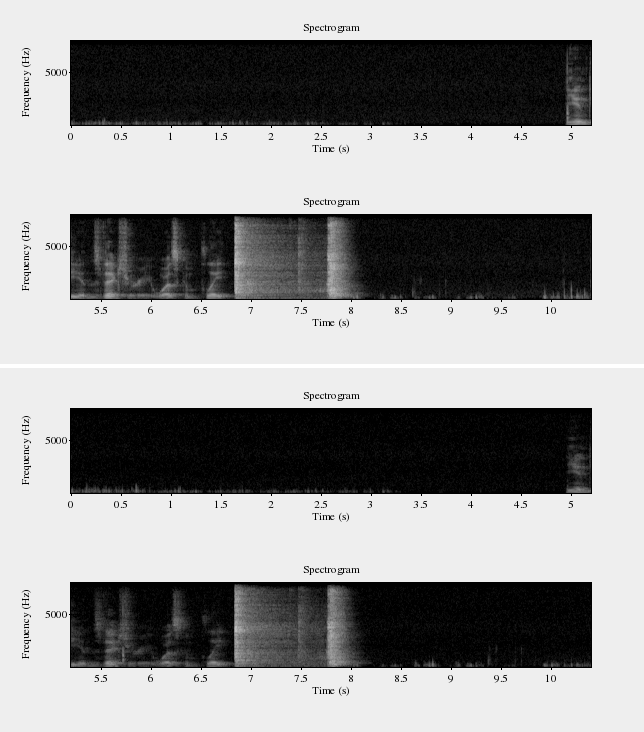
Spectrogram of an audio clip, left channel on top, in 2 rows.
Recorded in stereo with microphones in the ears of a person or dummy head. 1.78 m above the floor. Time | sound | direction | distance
4.9 | a man speaking | 55° left (ahead or behind) | 0.6 m
6.8 | a door slam | 5° right (ahead or behind) | 1.8 m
